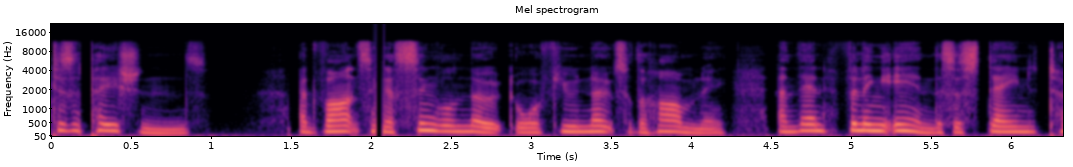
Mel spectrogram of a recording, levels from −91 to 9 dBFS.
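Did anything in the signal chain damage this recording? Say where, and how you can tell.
Yes, a corrupt frame was decoded at the codec. Flipped bits across a couple of frames misplaced spectral energy, heard as a glitch from 2.03 to 2.09 s.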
